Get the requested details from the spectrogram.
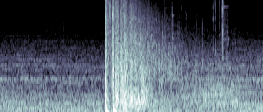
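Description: A rifle fires a loud shot with a short echo.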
